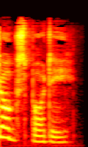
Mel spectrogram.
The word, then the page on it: dogsbody: British English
